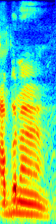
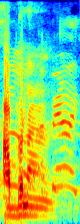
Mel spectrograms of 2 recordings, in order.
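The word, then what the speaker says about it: Abena: Aban.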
